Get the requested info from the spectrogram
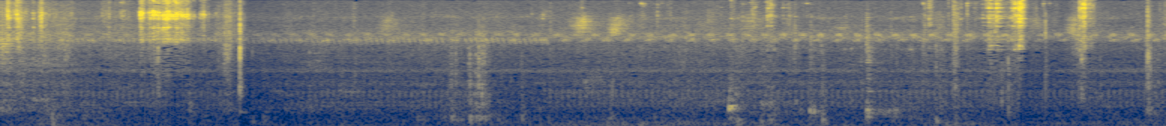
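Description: Crickets chirping in a steady high pulsing trill, with a brief metallic jingle and rustle about a second in and a few soft shuffling sounds.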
